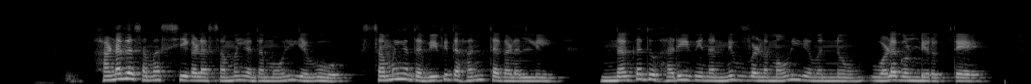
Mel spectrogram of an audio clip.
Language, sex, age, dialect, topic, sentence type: Kannada, male, 18-24, Mysore Kannada, banking, statement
